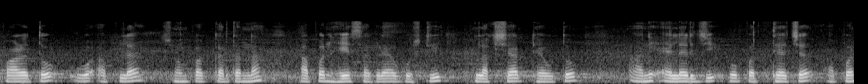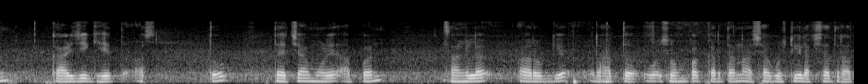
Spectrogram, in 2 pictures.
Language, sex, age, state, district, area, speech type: Marathi, male, 30-45, Maharashtra, Thane, urban, spontaneous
